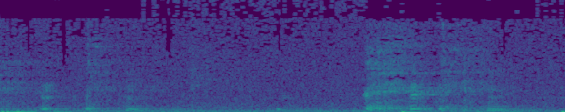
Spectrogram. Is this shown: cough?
yes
